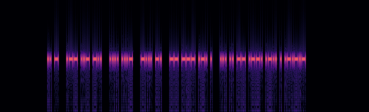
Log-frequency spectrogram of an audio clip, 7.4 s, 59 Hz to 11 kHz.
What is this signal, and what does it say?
Morse code, heard as a keyed tone, about 47 wpm, 700 Hz. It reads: IT WUD HV BN MORE SIMPLE.
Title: Sentences from Top 400 Words and Abbreviations 50wpm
